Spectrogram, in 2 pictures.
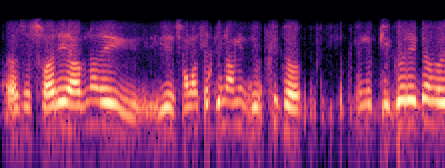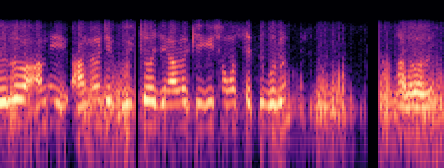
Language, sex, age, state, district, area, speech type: Bengali, male, 18-30, West Bengal, Jalpaiguri, rural, conversation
